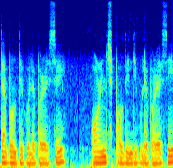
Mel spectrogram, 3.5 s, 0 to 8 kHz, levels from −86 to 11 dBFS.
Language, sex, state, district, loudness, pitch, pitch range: Nagamese, male, Nagaland, Kohima, -14 LUFS, 95 Hz, 85-100 Hz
